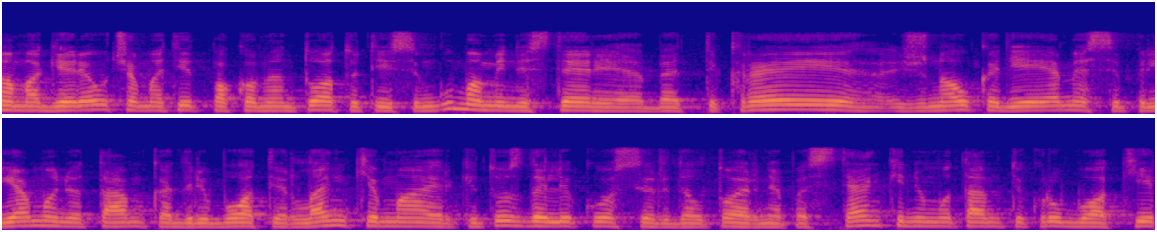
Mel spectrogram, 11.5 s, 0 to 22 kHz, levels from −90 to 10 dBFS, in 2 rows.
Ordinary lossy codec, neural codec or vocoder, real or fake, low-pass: MP3, 96 kbps; none; real; 7.2 kHz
